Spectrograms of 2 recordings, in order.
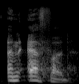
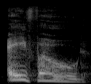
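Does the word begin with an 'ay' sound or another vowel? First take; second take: another vowel; ay. First: The word begins with a vowel other than 'ay'. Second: The word begins with an 'ay' vowel sound. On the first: The speaker calls it wrong. "I've been saying the word ephod for 25 years" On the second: The speaker calls it right. "the correct pronunciation, according to this commentary in a way, is aphod, A-Y-F-O-D-E"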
